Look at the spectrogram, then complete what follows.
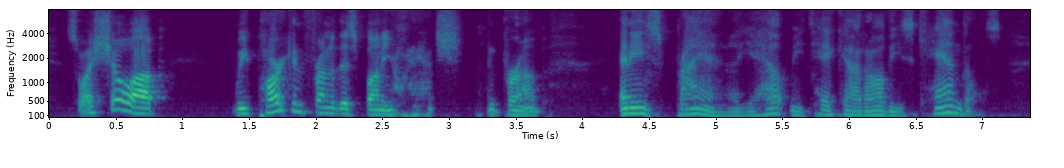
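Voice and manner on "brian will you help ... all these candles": low, quiet creepy man's voice. Retelling what a man said after they parked outside the ranch, imitating a creepy guy. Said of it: "he kind of talks like this. Very creepy guy".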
